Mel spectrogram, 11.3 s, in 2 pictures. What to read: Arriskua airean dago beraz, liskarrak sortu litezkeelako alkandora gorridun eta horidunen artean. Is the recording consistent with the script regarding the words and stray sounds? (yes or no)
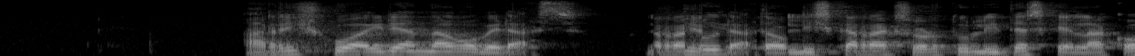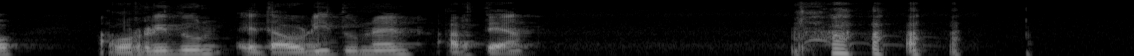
no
